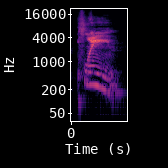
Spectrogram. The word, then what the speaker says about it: plane: But if I add my magic E, my silent E at the end, it makes the A turn into a long A sound. And now it's the word plane. Plane.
